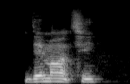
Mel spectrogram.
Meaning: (noun) denial (claim that a rumour or other statement is not true); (verb) past participle of démentir
- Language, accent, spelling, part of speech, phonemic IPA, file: French, Canada, démenti, noun / verb, /de.mɑ̃.ti/, LL-Q150 (fra)-démenti.wav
